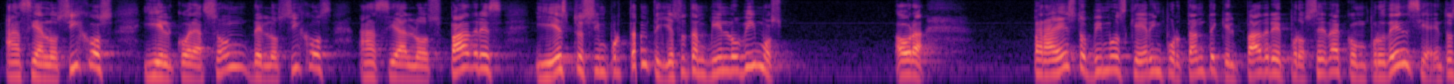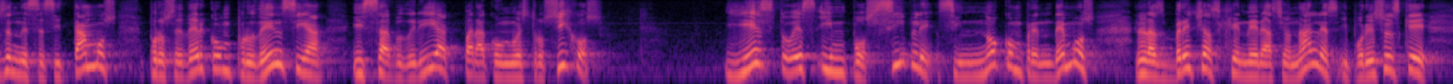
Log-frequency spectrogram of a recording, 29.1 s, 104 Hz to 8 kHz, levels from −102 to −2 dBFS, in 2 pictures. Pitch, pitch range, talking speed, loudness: 195 Hz, 160-240 Hz, 125 wpm, -36 LUFS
